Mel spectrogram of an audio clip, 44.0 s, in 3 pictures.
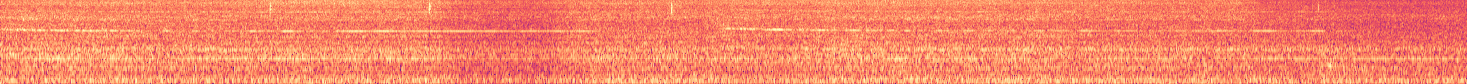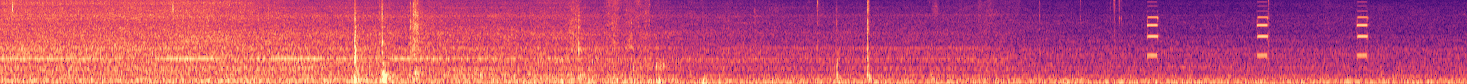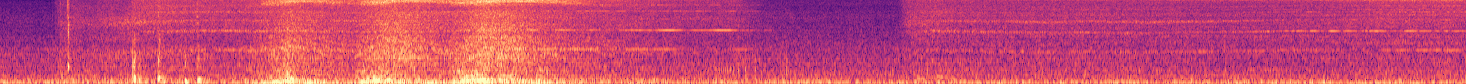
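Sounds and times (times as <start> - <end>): car engine idling and revving: 0.0 - 24.6, 30.4 - 44.0
beeps: 11.9 - 19.2.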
